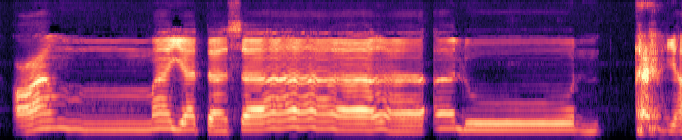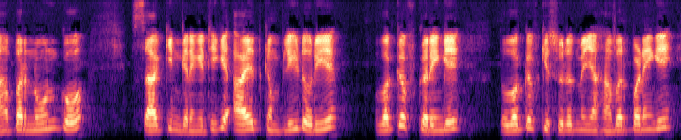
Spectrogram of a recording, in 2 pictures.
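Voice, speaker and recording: A man with a Pakistani Urdu accent teaches Quran recitation online, patiently spelling out syllables and reciting slowly while often saying "theek hai." His voice is mid-range, and the recording sounds muffled.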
